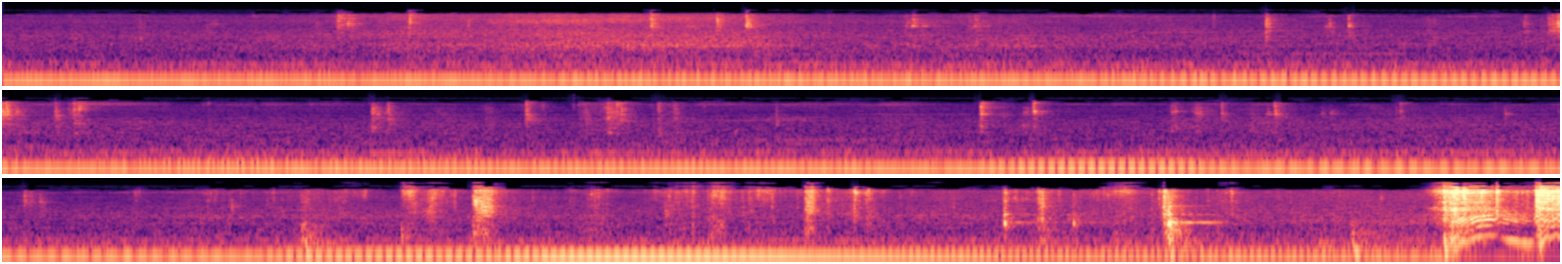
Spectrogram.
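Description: Metal lug nuts click and scrape as a hand threads them onto a wheel.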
